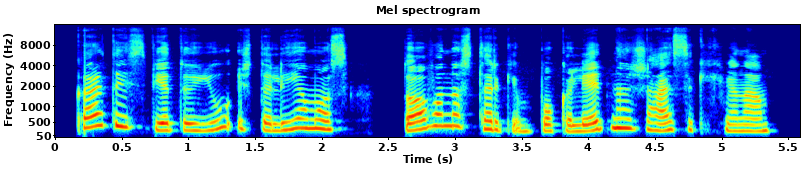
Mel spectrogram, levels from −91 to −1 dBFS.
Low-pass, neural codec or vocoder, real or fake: 14.4 kHz; none; real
